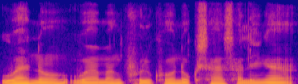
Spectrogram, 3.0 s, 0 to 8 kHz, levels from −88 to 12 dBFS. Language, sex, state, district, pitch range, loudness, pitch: Garo, male, Meghalaya, South Garo Hills, 105-130 Hz, -16 LUFS, 110 Hz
